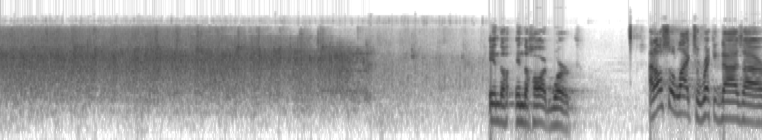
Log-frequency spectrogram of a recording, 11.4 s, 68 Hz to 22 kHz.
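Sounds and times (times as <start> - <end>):
large audience applauding faculty, staff and administrators of a county school district: 0.0 - 7.4
speech: 7.4 - 8.8, 9.8 - 11.4.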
